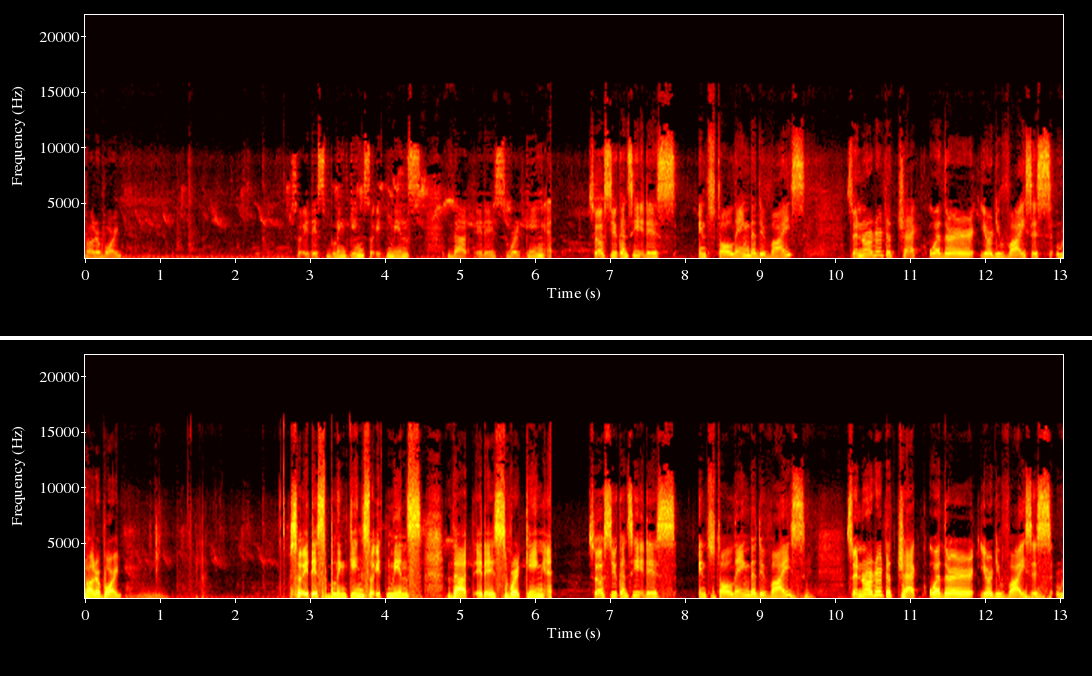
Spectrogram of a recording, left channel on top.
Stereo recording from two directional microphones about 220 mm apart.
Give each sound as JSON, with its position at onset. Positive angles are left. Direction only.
{"t": 0.0, "sound": "speech", "side_deg": -45}
{"t": 2.8, "sound": "speech", "side_deg": -45}
{"t": 6.7, "sound": "a woman's voice", "side_deg": -30}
